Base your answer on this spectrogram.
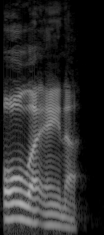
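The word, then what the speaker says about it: Ola Aina: Speaking of Chelsea, another winner, and you're going to have to maybe help me with the pronunciation, the left back, Ojaina. Is that how you say it? – It's actually Olaena.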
